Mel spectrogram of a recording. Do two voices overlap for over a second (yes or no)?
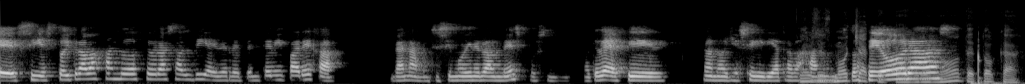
yes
